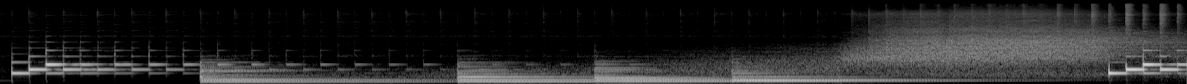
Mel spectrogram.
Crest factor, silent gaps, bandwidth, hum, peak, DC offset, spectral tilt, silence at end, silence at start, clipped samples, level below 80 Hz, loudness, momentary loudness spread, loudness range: 20 dB; none; 18 kHz; none; -6 dBFS; under 0.1%; -5 dB/octave; 0 s; 0.1 s; under 0.1%; -64 dBFS; -25 LUFS; 16 LU; 8 LU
